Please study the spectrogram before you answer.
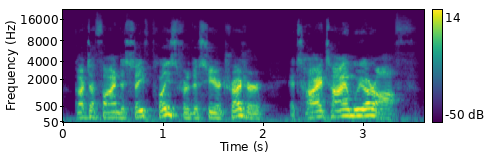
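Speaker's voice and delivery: loud pirate announcement; announcing. A narrator's reading. Braidbeard announces departure, loud call. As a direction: call it out to the whole ship. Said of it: "he announced".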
